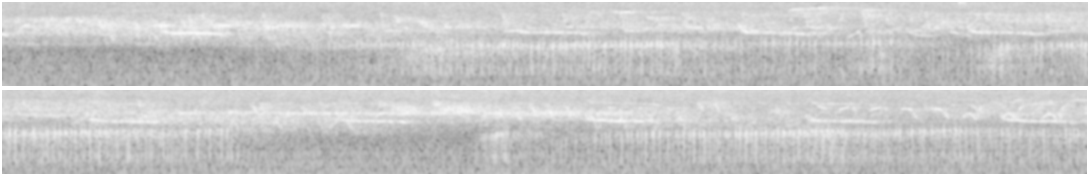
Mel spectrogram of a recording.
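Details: Mating-season frog chorus answering back and forth: buzzy trilling swells in several bouts separated by brief lulls, while birds add scattered high whistles and chirps over a steady background of natural outdoor noise.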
